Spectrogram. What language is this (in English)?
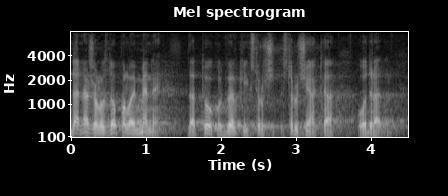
Croatian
